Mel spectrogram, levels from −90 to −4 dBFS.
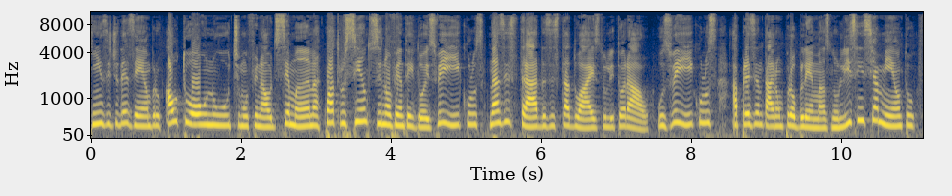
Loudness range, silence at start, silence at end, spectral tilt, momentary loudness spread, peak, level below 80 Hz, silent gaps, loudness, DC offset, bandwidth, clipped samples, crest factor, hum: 2 LU; 0 s; 0.1 s; -5 dB/octave; 6 LU; 0 dBFS; -38 dBFS; none; -12 LUFS; under 0.1%; 11 kHz; 0.7%; 12 dB; none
